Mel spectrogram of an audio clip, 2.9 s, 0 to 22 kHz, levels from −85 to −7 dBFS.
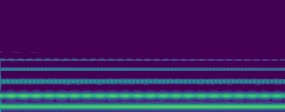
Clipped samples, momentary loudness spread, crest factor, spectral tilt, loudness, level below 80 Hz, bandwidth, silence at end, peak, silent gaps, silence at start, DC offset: under 0.1%; 1 LU; 8 dB; -12 dB/octave; -29 LUFS; -84 dBFS; 2.6 kHz; 0 s; -20 dBFS; none; 0 s; under 0.1%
